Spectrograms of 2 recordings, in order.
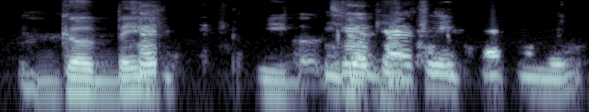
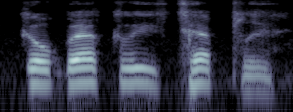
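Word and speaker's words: Göbekli Tepe: Puck has direct descendants of Gobekli Tepe is how you pronounce it. Gobekli Tepe.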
